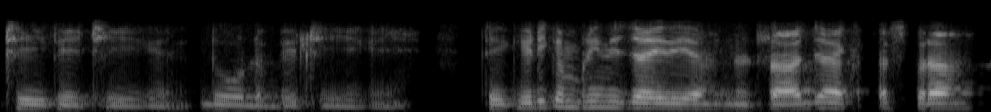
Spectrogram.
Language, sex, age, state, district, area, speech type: Punjabi, male, 18-30, Punjab, Fazilka, rural, conversation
